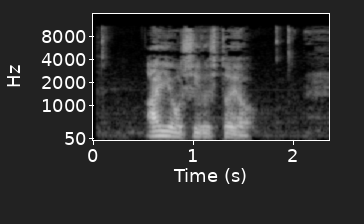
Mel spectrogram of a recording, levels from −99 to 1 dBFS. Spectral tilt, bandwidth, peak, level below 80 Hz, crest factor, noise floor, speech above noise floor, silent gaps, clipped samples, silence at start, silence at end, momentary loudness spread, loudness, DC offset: -4 dB/octave; 11.5 kHz; -6 dBFS; -58 dBFS; 22 dB; -46 dBFS; 22 dB; none; under 0.1%; 0.1 s; 0.8 s; 18 LU; -24 LUFS; under 0.1%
